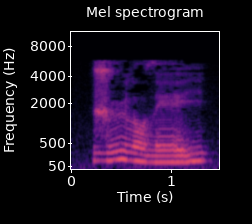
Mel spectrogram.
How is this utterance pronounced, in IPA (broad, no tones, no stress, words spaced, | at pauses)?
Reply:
ʒʉlo ðej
